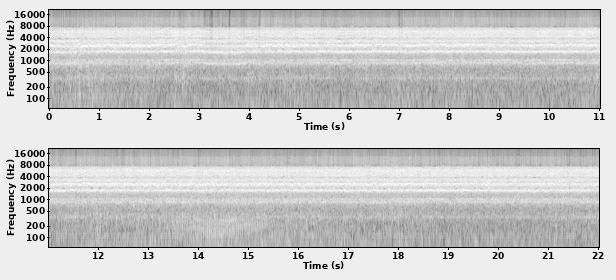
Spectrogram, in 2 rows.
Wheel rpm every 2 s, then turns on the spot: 220, 220, 230, 230, 230, 230, 230, 240, 230, 240, 230.
none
